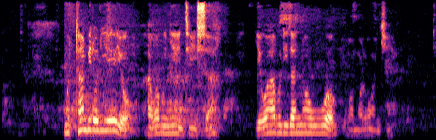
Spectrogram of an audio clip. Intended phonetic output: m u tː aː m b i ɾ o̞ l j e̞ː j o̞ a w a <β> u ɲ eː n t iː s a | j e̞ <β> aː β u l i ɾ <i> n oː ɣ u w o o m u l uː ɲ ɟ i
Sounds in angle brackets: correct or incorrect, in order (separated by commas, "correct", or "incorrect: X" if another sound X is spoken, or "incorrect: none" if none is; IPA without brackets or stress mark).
correct, incorrect: w, incorrect: a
